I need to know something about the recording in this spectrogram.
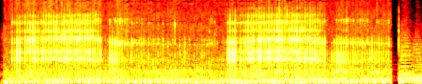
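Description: Domestic cat purring while having its head scratched, a steady fine rattle that swells twice in long, stronger stretches.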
